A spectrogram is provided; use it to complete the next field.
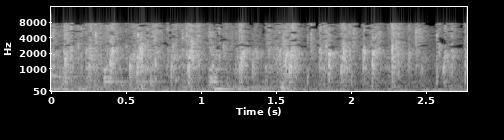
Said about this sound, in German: Ich denke, wir sollten die Bhagavati mit großem Applaus ermutigen.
